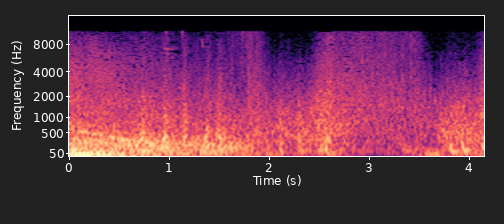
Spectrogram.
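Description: Water splashes as a figure lands in it.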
